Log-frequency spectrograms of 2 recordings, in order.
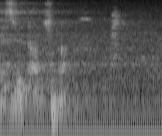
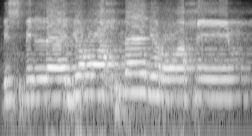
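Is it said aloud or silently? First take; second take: silently; aloud. First: It is recited silently, barely audible. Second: It is recited aloud, clearly audible.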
